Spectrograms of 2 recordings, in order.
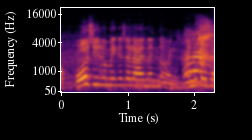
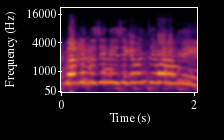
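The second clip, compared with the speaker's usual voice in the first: high-pitched mock complaint to baby; playful scolding; 7 semitones higher, 4 dB louder than usual. Parent asks shouting baby why, in playful scolding.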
